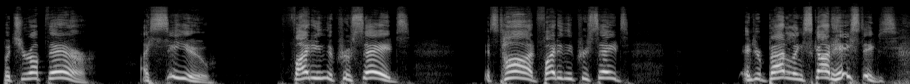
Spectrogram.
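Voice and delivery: put-on high, loud hallucinating old man; confused grandpa. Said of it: "I saw this extreme confusion on his face".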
